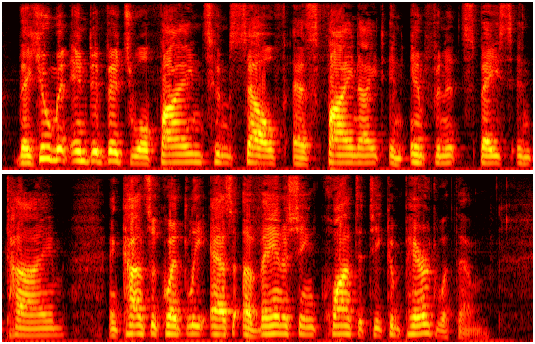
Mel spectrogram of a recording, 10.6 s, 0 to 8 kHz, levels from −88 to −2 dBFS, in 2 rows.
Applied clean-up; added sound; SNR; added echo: none; none; none; none.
